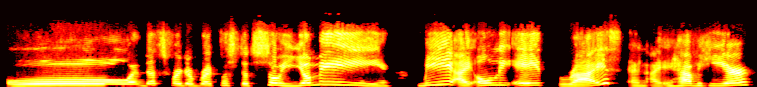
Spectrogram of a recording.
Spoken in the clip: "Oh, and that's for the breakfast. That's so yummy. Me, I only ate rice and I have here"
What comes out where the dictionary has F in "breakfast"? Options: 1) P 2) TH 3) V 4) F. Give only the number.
4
